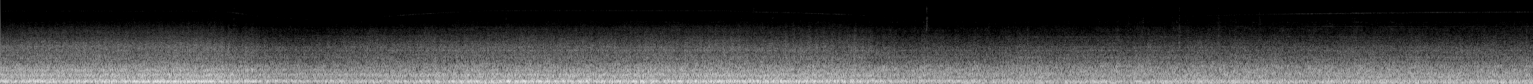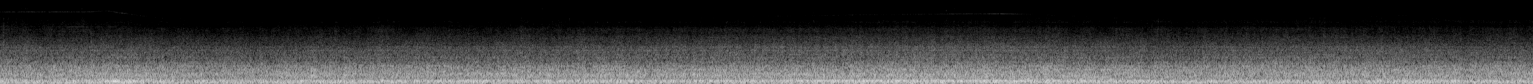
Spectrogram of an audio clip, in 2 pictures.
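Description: Kenworth W900L semi truck's diesel engine running under way at highway speed with road noise. Its low drone eases off and picks up again a few times.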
